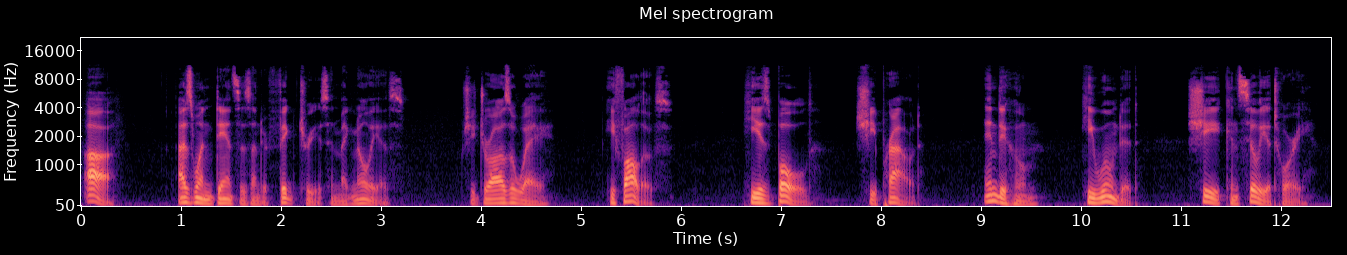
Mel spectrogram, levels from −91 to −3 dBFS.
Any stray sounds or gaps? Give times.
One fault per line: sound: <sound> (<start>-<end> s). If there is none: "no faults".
no faults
